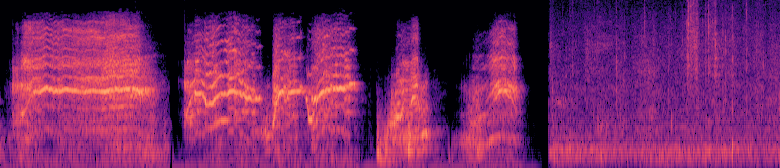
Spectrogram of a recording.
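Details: Pig giving a run of loud, shrill squeals: a long sustained scream first, then several shorter wavering squeals broken by brief pauses, ending after about five seconds in low, steady background noise.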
